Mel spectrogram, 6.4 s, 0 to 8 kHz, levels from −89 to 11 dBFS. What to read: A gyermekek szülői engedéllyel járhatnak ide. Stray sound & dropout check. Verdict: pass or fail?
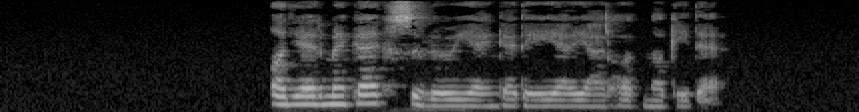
pass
